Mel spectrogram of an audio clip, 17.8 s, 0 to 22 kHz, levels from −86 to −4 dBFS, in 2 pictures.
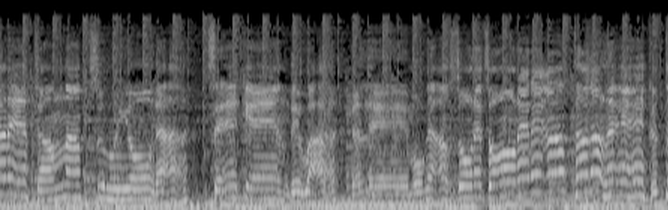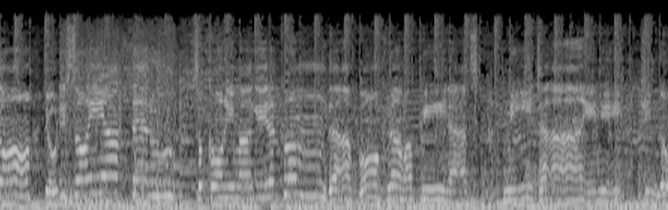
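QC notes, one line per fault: Throughout, overlap-add ripple: uneven frame overlap dips level about 60 dB around 50 times a second, robotic flutter; regular waveform notches, vertical spectrogram stripes.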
